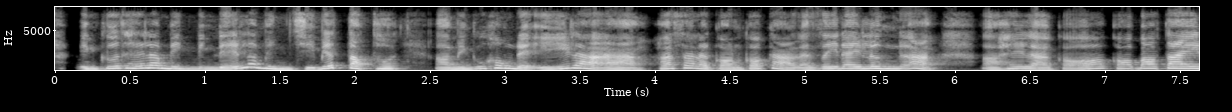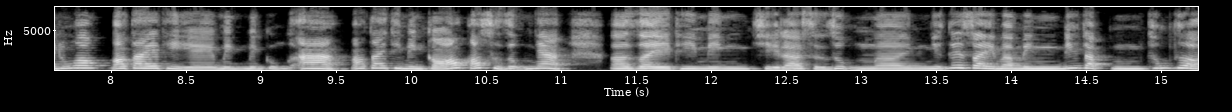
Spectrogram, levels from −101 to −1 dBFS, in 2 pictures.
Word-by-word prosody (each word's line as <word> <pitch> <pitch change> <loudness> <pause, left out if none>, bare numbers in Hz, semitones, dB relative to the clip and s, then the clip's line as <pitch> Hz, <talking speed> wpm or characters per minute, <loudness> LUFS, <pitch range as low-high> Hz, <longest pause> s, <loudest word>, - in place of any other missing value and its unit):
mình 215 -1 -1
cứ 275 +2 0
thế 285 0 -1
là 320 +1 +2
mình 230 -6 0
mình 205 -1 -3
đến 205 +3 +2
là 410 - +1
mình 225 -9 +2
chỉ 180 -2 -1
biết 285 - +1
tập 275 -1 +4
thôi, 225 -2 +1 0.2
à, 195 0 -2
mình 195 0 +1
cũng 240 - -3
không 295 -1 0
để 205 -5 +2
ý 205 +9 0
là, 295 -2 +2
à, 190 -6 +3
hóa 235 +2 0
ra 300 +3 -3
là 230 - +1
còn 205 -3 -3
có 225 +4 -2
cả 200 -6 -2
là 175 +2 -3
dây 230 +4 -1
đai 240 0 +1
lưng 250 -1 +2
nữa 230 - -2
à? - - +1 0.3
À, 195 - -4
hay 230 +5 -2
là 200 -5 +1
có 235 +7 -4
có 245 0 -4
bao 270 +2 -1
tay, 270 -1 +3
đúng 275 +3 -4
không? 315 0 +1
Bao 270 - +3
tay 280 0 +2
thì, 205 -6 -2
à, - - -3
mình 215 0 -3
mình 220 -1 -3
cũng 230 -1 -7
à, 250 -3 +5
bao 265 - -2
tay 295 0 0
thì 275 - 0
mình 235 -2 +1
có, 225 +9 +3
có 290 - +2
sử 260 - -2
dụng 235 +1 -4
nha, 275 -1 +1 0.3
ờ, 235 0 +1
giày 225 -1 +4
thì 230 0 0
mình 220 0 -1
chỉ 220 -4 -2
là 220 +3 +2
sử 220 -3 -4
dụng, 215 -2 -3
ờ, 215 0 -1
những 220 +2 -2
cái 330 +1 +2
giày 295 -5 +1
mà 230 -1 +2
mình 225 0 +3
đi 290 +5 0
tập 285 -1 +1 0.3
thông 295 +1 -5
thường 305 -5 +2
230 Hz, 305 wpm, -19 LUFS, 215-270 Hz, 0.3 s, à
